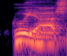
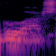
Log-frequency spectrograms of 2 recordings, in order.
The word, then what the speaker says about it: goulash: my bowl of goulash, or guyash is really how you pronounce it. It's Hungarian guyash is how my mom would pronounce it, but most Americans pronounce it goulash.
